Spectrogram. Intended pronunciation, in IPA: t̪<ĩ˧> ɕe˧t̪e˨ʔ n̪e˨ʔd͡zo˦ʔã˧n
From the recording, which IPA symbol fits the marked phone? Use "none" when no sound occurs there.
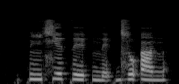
ĩ˧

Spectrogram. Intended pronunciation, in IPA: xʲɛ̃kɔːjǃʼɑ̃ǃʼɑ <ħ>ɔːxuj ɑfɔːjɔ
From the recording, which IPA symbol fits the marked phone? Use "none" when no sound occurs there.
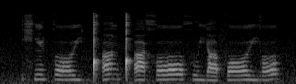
x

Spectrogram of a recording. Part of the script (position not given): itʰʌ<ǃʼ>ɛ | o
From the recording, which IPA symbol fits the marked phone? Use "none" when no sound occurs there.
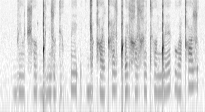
ŋ͡ǃ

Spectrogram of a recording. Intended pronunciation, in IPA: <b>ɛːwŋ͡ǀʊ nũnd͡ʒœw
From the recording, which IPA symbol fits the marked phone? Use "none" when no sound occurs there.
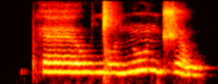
pʰ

